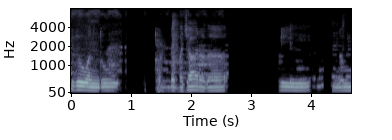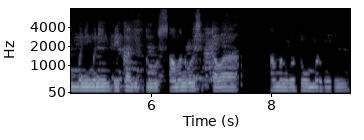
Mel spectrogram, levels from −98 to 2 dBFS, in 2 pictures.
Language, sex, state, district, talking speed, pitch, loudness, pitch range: Kannada, male, Karnataka, Gulbarga, 95 wpm, 120 Hz, -41 LUFS, 115-120 Hz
